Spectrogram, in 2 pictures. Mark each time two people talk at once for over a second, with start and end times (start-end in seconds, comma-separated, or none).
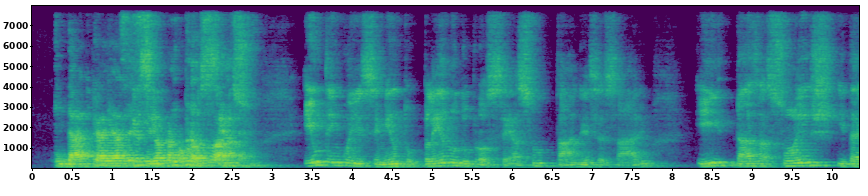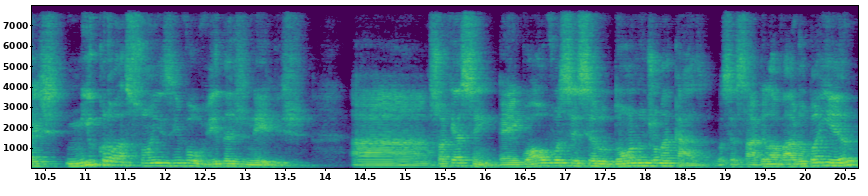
0.8-2.7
